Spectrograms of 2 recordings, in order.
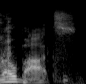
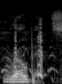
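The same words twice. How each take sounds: First: The word is pronounced in the ordinary way. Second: The word is pronounced in an odd, quirky way. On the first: It is the standard way to say the word. "instead of robots" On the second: It imitates a character's catchphrase pronunciation. "I say robots instead of robots"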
